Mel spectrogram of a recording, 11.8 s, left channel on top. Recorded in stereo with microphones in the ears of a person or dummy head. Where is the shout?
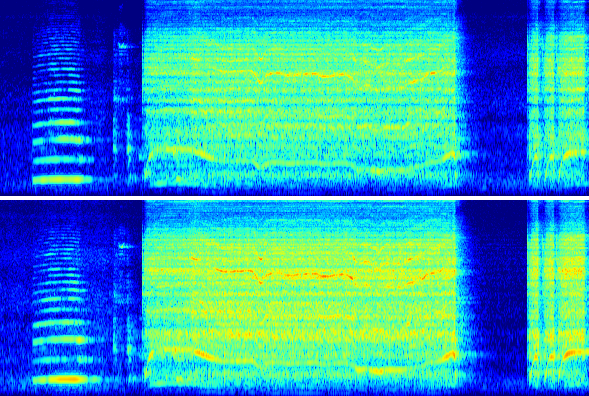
65° left (ahead or behind), 3 m; by 3.8 s 40° left (ahead or behind), 3.5 m.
